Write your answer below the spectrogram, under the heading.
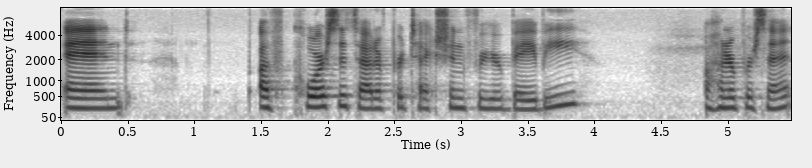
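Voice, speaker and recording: Pausing long and often, a woman speaks at a very slow pace in a fairly high, monotone voice with flat intonation. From Brazil. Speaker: podcast host. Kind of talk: casual chat.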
